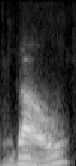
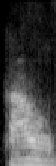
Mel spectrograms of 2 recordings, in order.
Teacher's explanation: bunyi keh dengan geh itu adalah satu segmen, satu bunyi voice dan satu voiceless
